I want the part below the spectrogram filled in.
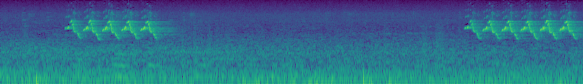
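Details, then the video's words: A Carolina wren sings two loud bursts of rolling, rapid phrases, each repeated about six times, with a quiet pause between them and a faint low background rumble. "Carolina Wren Singing"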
